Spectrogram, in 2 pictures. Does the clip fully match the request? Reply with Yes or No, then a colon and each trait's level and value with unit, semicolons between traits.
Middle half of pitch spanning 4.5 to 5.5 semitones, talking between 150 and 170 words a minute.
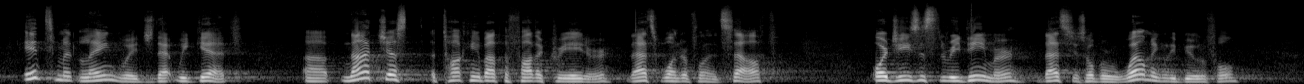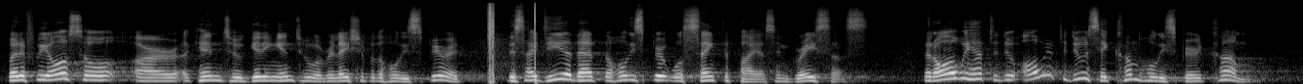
Yes: average, 4.9 semitones; average, 160 wpm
